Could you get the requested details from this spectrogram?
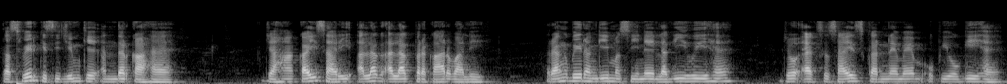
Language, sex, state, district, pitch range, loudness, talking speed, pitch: Hindi, male, Uttar Pradesh, Lucknow, 120-140 Hz, -19 LUFS, 155 wpm, 130 Hz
